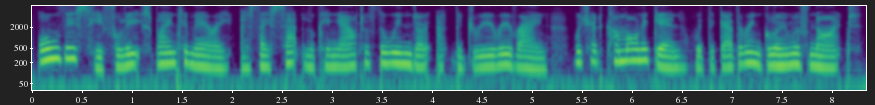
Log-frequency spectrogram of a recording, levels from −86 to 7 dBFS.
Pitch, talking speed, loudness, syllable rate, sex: 175 Hz, 215 wpm, -18 LUFS, 5.2 syllables/s, female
